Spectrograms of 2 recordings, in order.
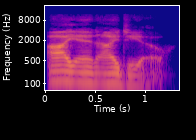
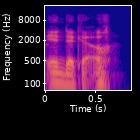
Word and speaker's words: Inigo: I no, it's spelled INIGO. Inigo. Not indico.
